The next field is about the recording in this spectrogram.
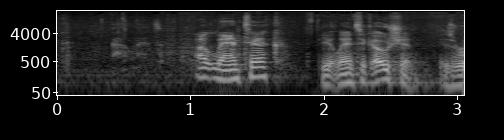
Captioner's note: whispering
